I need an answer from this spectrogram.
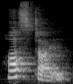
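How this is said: It is said with a British pronunciation.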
